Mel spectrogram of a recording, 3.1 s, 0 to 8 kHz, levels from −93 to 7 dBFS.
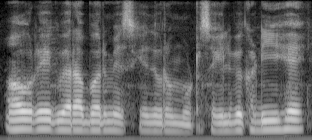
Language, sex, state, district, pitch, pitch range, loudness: Hindi, male, Uttar Pradesh, Saharanpur, 145 Hz, 130-155 Hz, -17 LUFS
